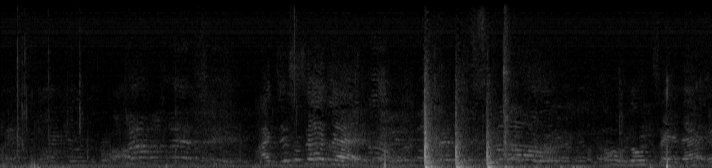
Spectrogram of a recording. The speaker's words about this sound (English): Okay, the next false knock will lose points.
